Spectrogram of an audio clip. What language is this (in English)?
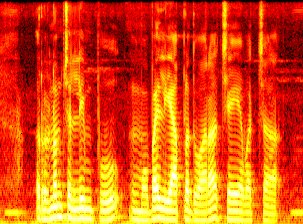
Telugu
